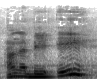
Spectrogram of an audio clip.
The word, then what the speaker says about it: Hanabie: a band from japan called hanabi that's how i told to pronounce it i don't know it's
